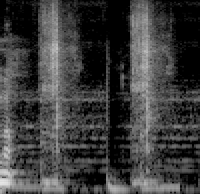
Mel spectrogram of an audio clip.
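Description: Kitchen knife slicing an onion on a wooden cutting board: three short knife strikes on the board.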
